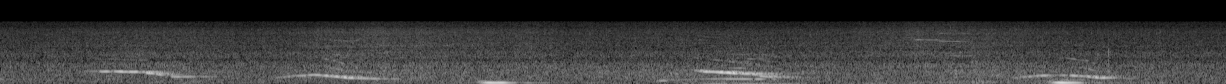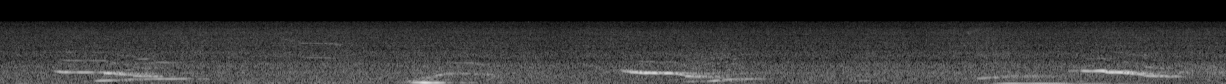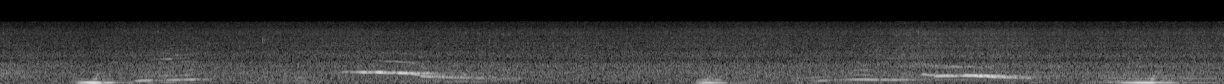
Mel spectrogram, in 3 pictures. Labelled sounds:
3.3	3.6	humpback whale, 2.8 to 3.2 kHz
7.0	7.4	humpback whale, 1.0 to 3.6 kHz
9.1	9.7	humpback whale, 2.8 to 3.2 kHz
10.6	10.9	humpback whale, 1.1 to 1.3 kHz
13.7	14.0	humpback whale, 0.97 to 1.1 kHz
15.3	15.7	humpback whale, 1.2 to 2.7 kHz
26.0	26.3	humpback whale, 1.2 to 1.3 kHz
28.3	28.7	humpback whale, 0.97 to 1.2 kHz

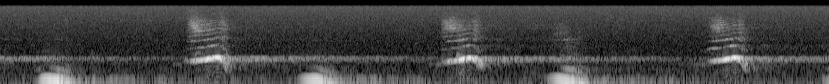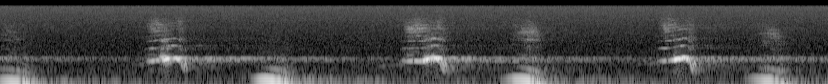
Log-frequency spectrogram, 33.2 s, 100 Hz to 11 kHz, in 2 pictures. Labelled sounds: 3.7	4.6	humpback whale, 0.80 to 3.6 kHz
8.8	9.5	humpback whale, 0.80 to 2.8 kHz
14.2	14.9	humpback whale, 0.80 to 3.0 kHz
19.5	20.3	humpback whale, 0.80 to 2.4 kHz
24.6	25.5	humpback whale, 0.80 to 2.8 kHz
26.9	27.4	humpback whale, 1.1 to 2.0 kHz
29.8	30.4	humpback whale, 0.80 to 2.6 kHz
31.8	33.1	humpback whale, 1.2 to 2.1 kHz

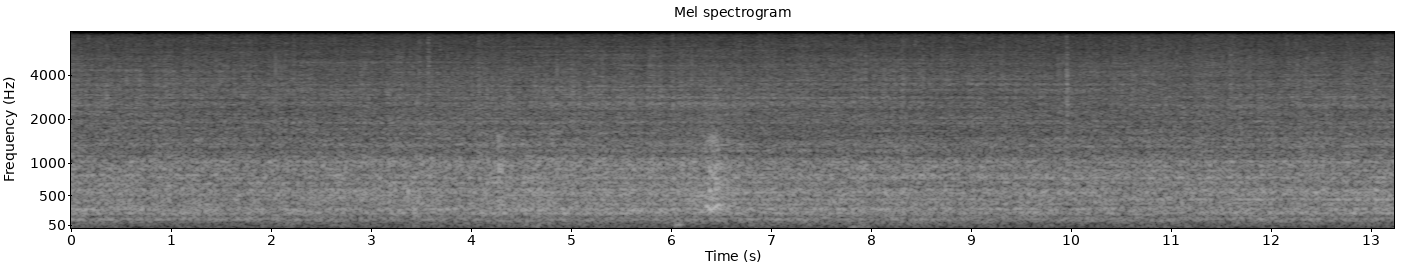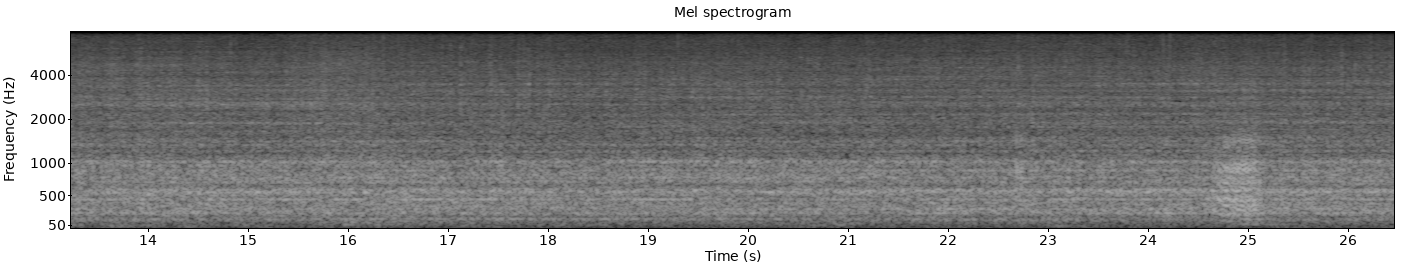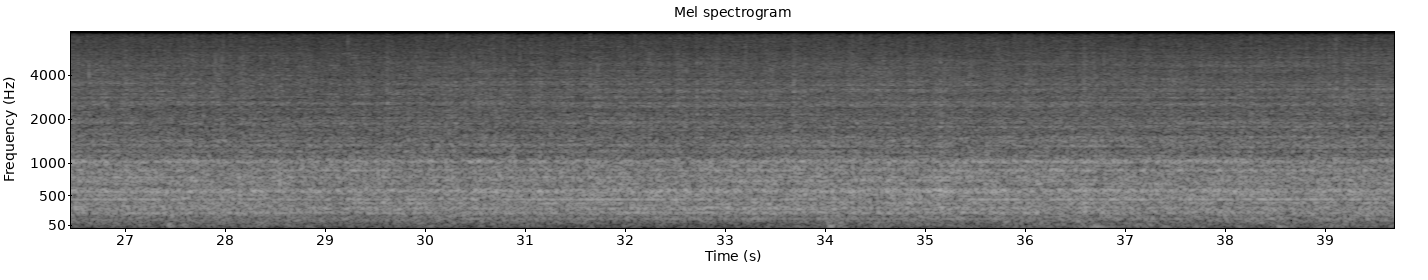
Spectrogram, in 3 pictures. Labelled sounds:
24.7	25.0	croaking sound likely from a nearby submerged object, 0.84 to 1.0 kHz

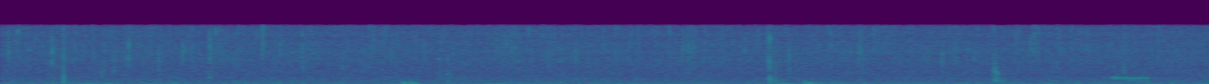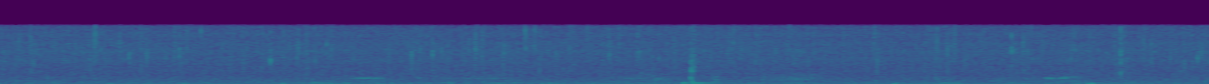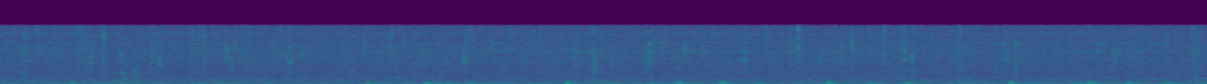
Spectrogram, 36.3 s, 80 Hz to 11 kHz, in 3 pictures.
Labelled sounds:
11.1	11.5	humpback whale, 0.81 to 1.1 kHz
15.6	16.0	humpback whale, 0.81 to 1.0 kHz
22.5	22.9	humpback whale, 0.81 to 1.1 kHz

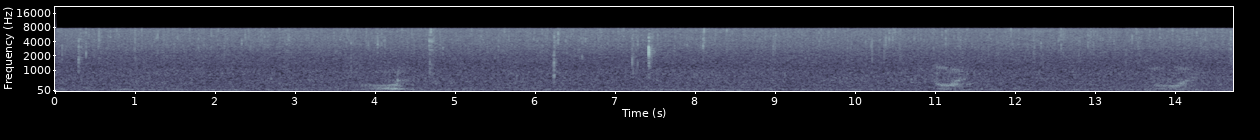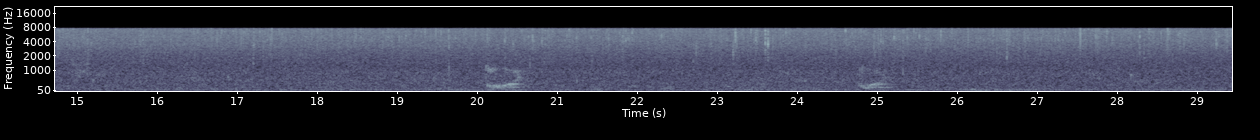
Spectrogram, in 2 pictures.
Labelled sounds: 20.3	20.6	humpback whale, 0.84 to 1.1 kHz

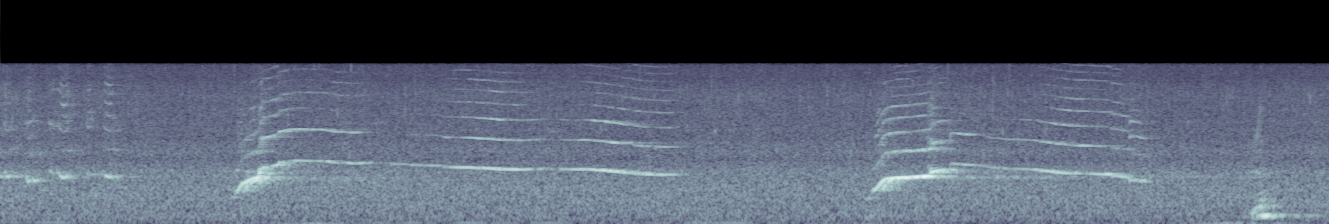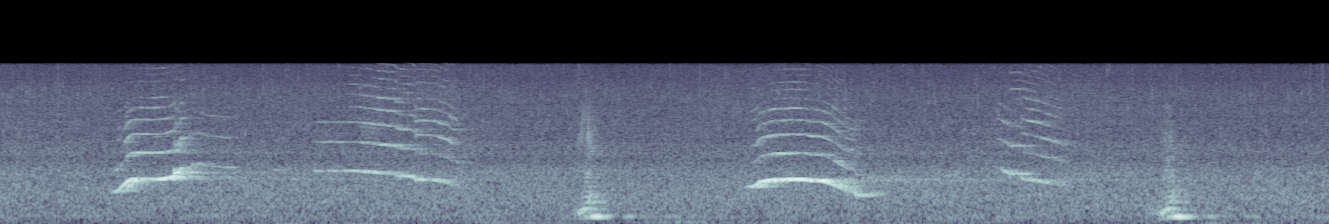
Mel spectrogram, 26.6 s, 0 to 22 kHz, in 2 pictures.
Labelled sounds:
2.5	5.4	humpback whale, 0.78 to 8.0 kHz
5.7	6.8	humpback whale, 0.78 to 7.8 kHz
8.7	11.6	humpback whale, 0.78 to 7.9 kHz
14.5	15.7	humpback whale, 0.78 to 7.3 kHz
16.4	18.0	humpback whale, 0.78 to 7.8 kHz
20.8	21.9	humpback whale, 0.78 to 7.2 kHz
23.2	24.0	humpback whale, 0.78 to 5.9 kHz

